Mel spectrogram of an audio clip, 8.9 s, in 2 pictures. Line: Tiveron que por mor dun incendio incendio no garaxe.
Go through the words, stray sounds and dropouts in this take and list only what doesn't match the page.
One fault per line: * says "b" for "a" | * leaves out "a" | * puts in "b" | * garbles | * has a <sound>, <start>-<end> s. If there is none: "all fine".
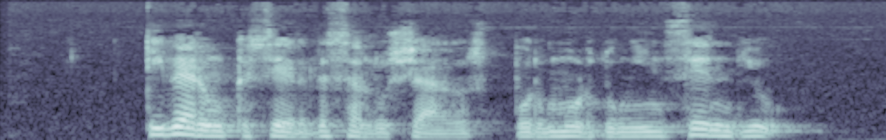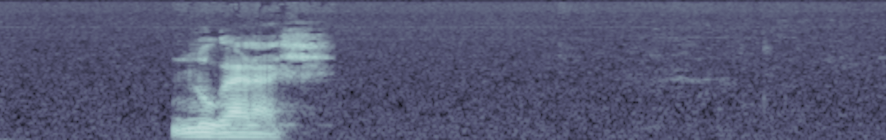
* puts in "ser desaloxados"
* leaves out "incendio"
